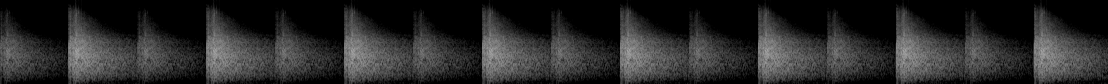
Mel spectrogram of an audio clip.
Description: Clap.wav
